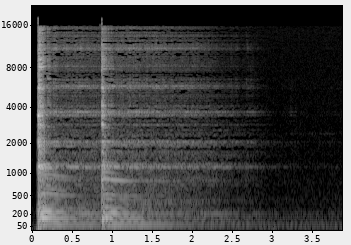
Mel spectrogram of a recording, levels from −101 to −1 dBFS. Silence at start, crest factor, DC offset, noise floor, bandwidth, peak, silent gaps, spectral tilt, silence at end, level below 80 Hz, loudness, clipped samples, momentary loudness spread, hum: 0.05 s; 28 dB; under 0.1%; -74 dBFS; 16 kHz; -6 dBFS; none; -1 dB/octave; 1.55 s; -58 dBFS; -31 LUFS; under 0.1%; 20 LU; none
